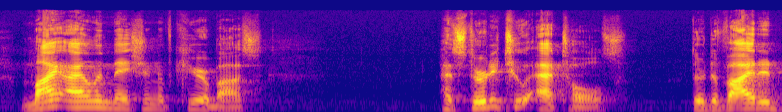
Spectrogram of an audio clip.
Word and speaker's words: Kiribati: was typing the name, his typewriter didn't have a T and an I, so he put an S instead. And so it's pronounced Kiribati.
